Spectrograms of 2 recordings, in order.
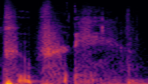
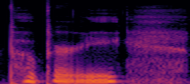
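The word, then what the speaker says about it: Poo-Pourri: PooPourri. I meant to say poperri. That stupid spray had me saying it wrong.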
